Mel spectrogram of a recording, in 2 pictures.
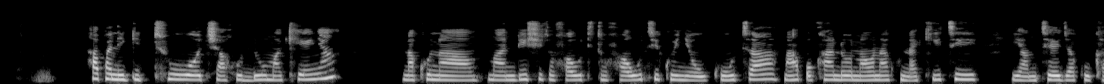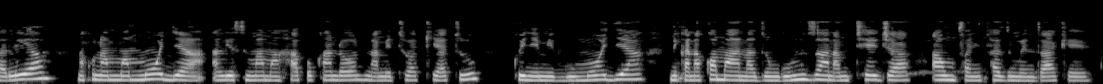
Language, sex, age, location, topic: Swahili, female, 18-24, Nakuru, government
